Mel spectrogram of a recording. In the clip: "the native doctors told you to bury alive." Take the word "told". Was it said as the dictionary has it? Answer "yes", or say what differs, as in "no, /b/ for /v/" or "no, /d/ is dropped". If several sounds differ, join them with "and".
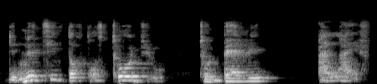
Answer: yes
